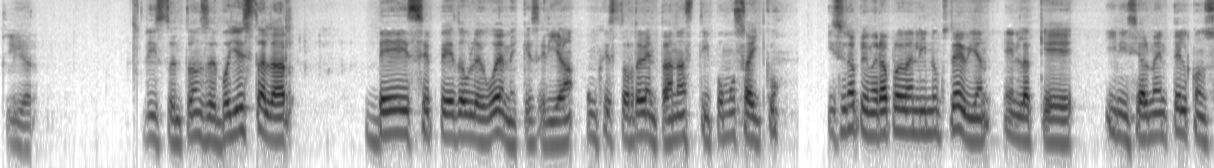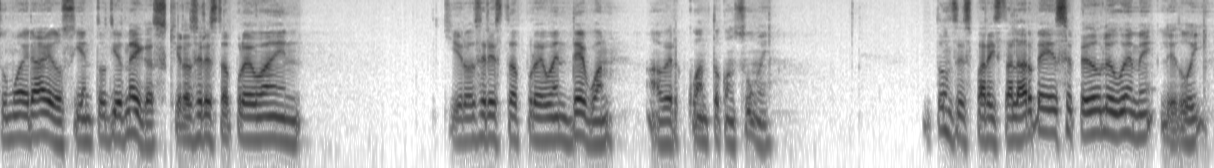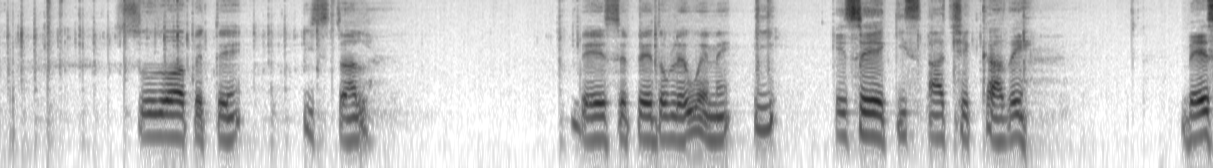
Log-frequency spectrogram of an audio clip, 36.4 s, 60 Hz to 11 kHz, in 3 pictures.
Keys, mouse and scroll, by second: 0.0-0.1 typing, 24.1-27.8 typing, 29.4-34.5 typing.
